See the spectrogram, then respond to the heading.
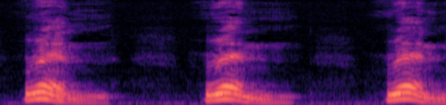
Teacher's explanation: It's a falling tone character.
